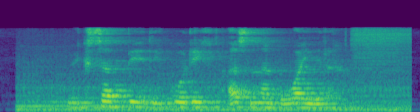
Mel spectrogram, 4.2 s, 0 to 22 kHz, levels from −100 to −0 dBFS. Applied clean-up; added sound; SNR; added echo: none; Bus / Engine; 8 dB; reverberation time 0.9 s.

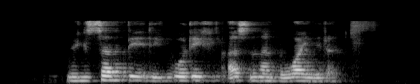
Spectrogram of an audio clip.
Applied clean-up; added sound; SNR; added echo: neural mask model DeepFilterNet 3.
